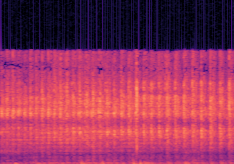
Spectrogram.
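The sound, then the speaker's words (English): A numbered game wheel spins during a drinking game, giving a fast, steady rattle of clicking that runs throughout at a fairly low level. “spinning the wheel.”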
